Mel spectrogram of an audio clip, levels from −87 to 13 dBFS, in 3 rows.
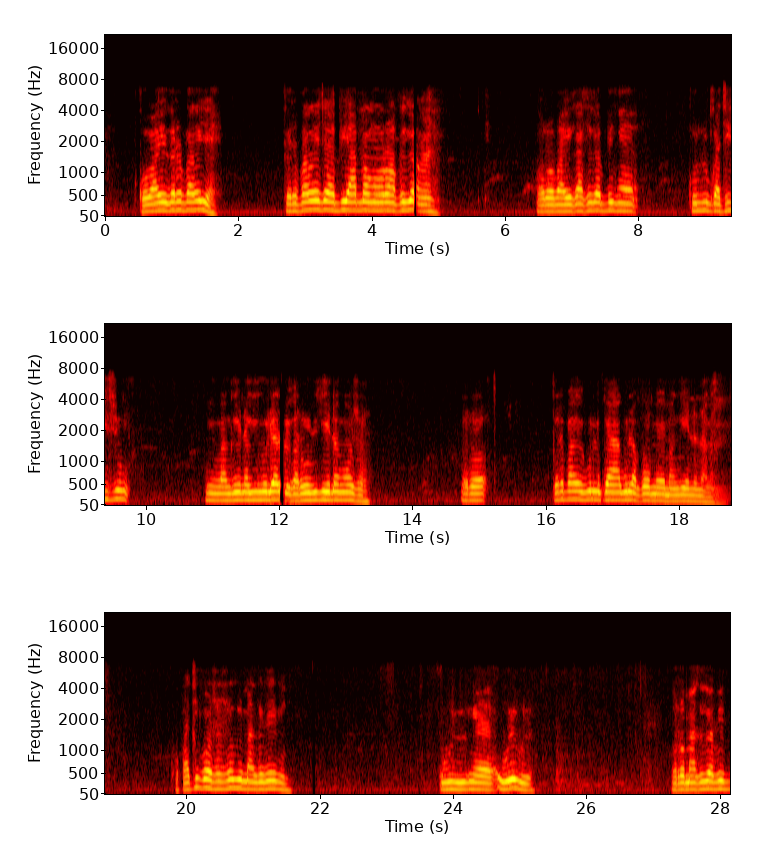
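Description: Speech over a wideband phone link shows four brief dropouts from lost AMR speech frames. They fall at 4.63 to 4.74 s, 12.01 to 12.18 s, 16.84 to 16.88 s just before "ka agulang", and 21.89 to 21.94 s just after "mange veving". Each gap is 20 to 60 ms, which fits one to three 20 ms frames. The decoder fills each gap by repeating the last good frame at falling gain. The sound blurs or warbles briefly, then recovers.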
